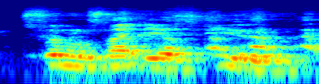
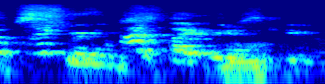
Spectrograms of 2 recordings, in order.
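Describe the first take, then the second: First: Said in the usual way. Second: Very soft, higher-pitched echo; hushed. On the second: Acted. Fish faking sick so couple won't pick it, hushed. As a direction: repeat it tiny and barely audible.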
